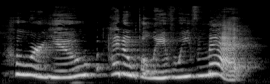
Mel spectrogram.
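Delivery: high-pitched, sugary, cloying, falsely sweet voice. Narrating a story, voicing Dolores Umbridge: sickly sweet voice. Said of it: "Dolores asked in a sickly sweet voice".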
